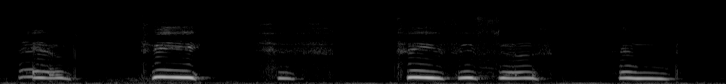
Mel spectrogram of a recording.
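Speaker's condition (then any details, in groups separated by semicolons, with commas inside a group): Cerebral palsy; needs practically everything done for her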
